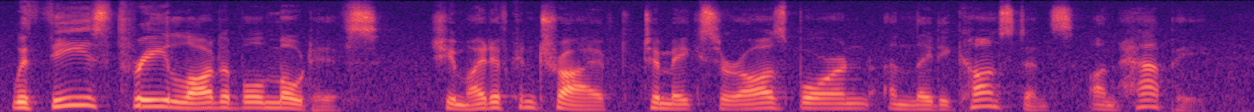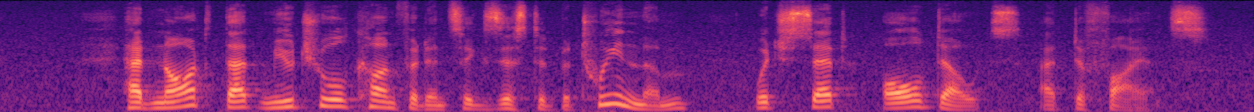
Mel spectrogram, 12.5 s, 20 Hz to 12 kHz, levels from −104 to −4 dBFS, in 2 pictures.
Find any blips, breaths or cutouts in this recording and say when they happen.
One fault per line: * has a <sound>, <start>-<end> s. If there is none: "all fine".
all fine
